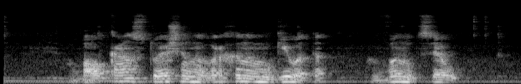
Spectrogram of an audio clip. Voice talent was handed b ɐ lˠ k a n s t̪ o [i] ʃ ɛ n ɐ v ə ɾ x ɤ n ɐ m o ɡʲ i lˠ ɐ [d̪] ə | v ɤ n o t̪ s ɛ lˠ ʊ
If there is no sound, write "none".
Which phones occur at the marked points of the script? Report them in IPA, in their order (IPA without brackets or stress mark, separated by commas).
ɛ, t̪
